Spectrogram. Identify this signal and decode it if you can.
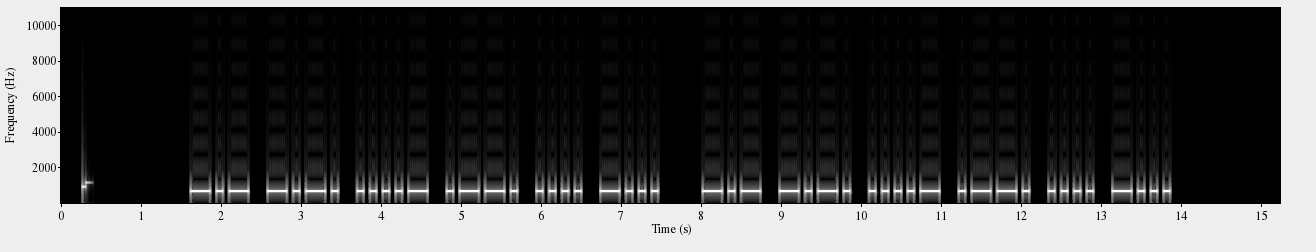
Morse code, heard as a keyed tone, about 15 wpm, 700 Hz. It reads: KC4PHB KC4PHB
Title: USA Call Signs Repeated 2x 15wpm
